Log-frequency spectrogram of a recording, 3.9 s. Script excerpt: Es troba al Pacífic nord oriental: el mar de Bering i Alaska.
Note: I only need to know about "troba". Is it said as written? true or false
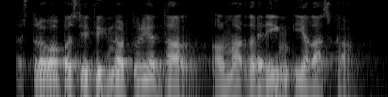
true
